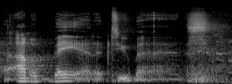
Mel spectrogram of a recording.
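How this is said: It is said with a playful, ironic wink.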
